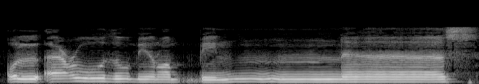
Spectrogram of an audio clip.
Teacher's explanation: قل قاف پر پڑھیں گے، موٹا کریں گے، لام سے ملائیں گے، لام پہ اظہار کریں گے، لام کو ظاہر کریں گے اور باریک پڑھیں گے۔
